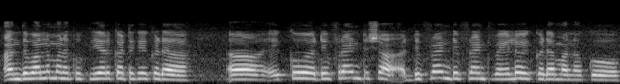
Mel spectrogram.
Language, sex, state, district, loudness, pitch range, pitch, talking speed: Telugu, female, Andhra Pradesh, Annamaya, -15 LUFS, 230-275 Hz, 260 Hz, 135 wpm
